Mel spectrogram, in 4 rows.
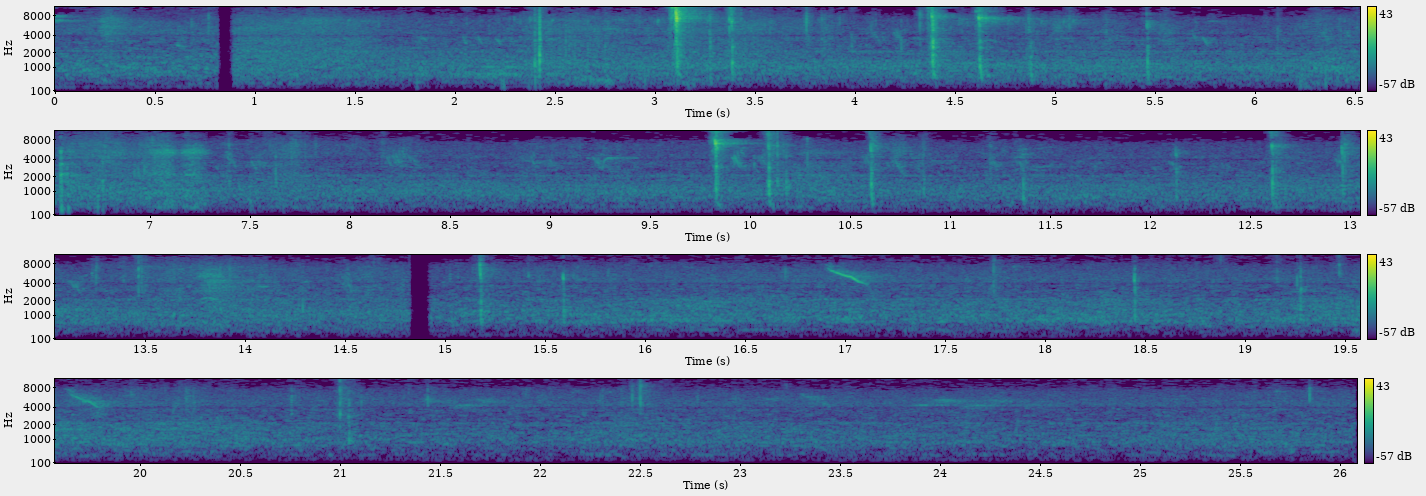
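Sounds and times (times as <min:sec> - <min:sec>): sharp ticks: 0:02.4 - 0:05.6, 0:09.8 - 0:11.5.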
